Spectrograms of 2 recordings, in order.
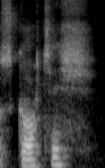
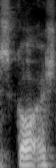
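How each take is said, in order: First: The middle T sound is clearly pronounced. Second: The middle T sound is dropped. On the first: "not Scottish" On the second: "We tend to miss out T's, so it'd be Scottish"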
